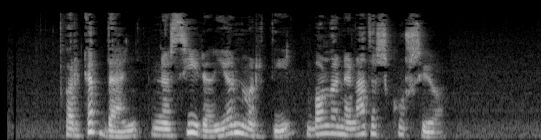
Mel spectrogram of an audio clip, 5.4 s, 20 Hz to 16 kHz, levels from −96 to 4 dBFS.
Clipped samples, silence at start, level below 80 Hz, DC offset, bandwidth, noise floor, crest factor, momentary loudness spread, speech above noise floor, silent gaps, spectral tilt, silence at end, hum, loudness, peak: under 0.1%; 0.65 s; -72 dBFS; under 0.1%; 11.5 kHz; -58 dBFS; 20 dB; 7 LU; 32 dB; none; -4.5 dB/octave; 1 s; none; -26 LUFS; -6 dBFS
